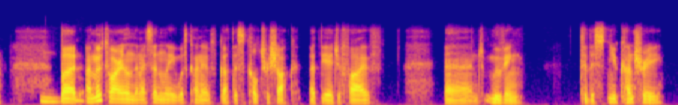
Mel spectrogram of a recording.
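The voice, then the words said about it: American accent. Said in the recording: “I never really lost my American accent”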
